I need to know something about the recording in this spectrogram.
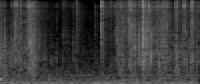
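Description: Clear plastic bag of paper ephemera pieces crinkling as it is handled and turned over in the hands, light crackles that grow busier about a second in.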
